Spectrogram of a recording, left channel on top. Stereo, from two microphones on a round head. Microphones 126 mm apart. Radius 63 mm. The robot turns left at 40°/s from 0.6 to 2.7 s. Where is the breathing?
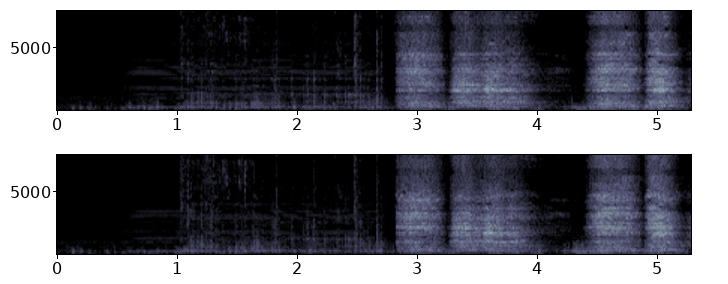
60° right (ahead or behind), 3 m.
